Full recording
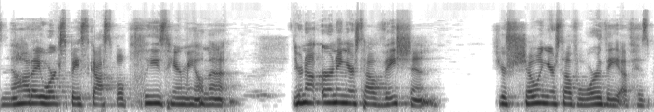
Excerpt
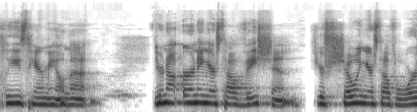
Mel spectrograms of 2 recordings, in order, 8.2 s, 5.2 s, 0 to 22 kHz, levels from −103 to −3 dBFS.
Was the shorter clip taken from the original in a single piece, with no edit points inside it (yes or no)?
no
